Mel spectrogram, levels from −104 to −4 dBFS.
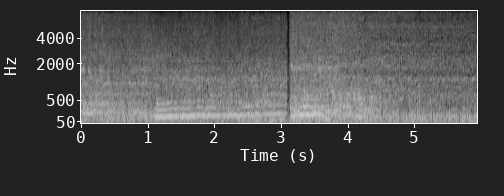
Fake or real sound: fake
